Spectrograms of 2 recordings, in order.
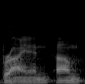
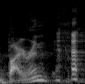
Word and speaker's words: Bryon: and just for clarification my name is pronounced Brian you can thank my parents for that if I say anything stupid you can attribute it to Byron and I've never seen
